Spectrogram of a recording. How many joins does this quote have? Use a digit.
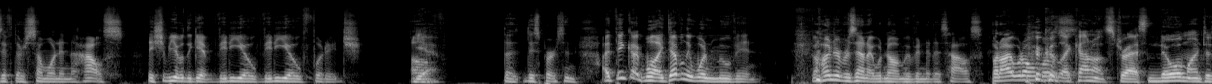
3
